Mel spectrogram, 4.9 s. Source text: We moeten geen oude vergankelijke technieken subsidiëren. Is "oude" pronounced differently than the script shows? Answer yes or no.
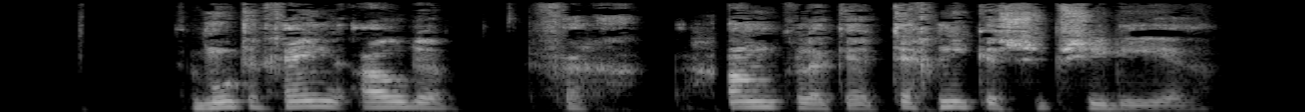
no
